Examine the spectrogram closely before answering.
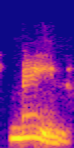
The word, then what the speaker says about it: mane: Silent E comes along and he turns that word into mane, which is a big long hairdo, kind of like a lion.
